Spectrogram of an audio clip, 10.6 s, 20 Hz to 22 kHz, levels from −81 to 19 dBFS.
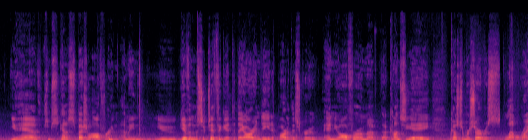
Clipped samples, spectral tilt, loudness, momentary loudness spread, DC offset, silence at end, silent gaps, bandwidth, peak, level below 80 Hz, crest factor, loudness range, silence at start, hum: under 0.1%; -5 dB/octave; -23 LUFS; 9 LU; under 0.1%; 0 s; none; 18.5 kHz; -2 dBFS; -30 dBFS; 20 dB; 1 LU; 0 s; none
